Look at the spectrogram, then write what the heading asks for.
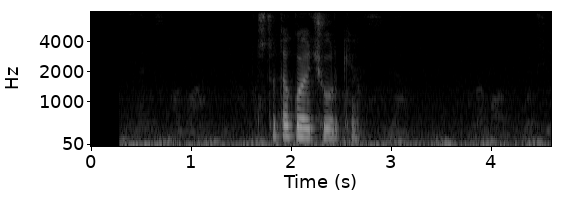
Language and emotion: Russian, neutral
